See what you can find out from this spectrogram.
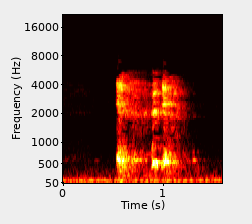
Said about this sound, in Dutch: Dan, u mocht kuchen, het zij het overtuiging, het zij het noodzaak, het maakt helemaal geen verschil. Er is geen kritiek hoor.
